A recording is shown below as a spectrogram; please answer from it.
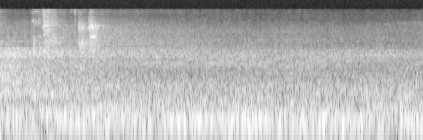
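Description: Shopping cart rolling along a store floor with a steady low rumble, and a light clink about a quarter second in.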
